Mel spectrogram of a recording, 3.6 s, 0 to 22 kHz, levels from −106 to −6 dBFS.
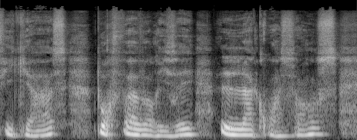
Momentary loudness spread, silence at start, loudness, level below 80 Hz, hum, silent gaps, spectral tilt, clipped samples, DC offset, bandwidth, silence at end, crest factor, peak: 9 LU; 0 s; -27 LUFS; -72 dBFS; none; none; -5.5 dB/octave; under 0.1%; under 0.1%; 17 kHz; 0 s; 20 dB; -8 dBFS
